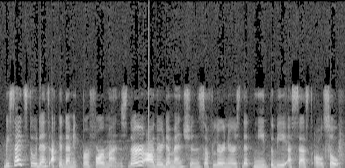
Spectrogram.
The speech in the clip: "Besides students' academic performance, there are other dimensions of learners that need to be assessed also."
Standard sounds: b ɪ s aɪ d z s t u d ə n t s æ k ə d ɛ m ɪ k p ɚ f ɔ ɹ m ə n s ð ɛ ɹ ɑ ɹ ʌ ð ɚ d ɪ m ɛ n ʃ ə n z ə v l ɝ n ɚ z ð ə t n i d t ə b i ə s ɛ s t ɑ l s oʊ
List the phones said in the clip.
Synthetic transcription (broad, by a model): b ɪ s aɪ d s t u d ə n t s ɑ k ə d ɛ m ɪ k p ɚ f ɔ ɹ m ə n s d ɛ ɹ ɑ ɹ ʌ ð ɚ d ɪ m ɛ n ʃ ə n s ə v l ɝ n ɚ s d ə t n i d t ə b i ə s ɛ s t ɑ l s oʊ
